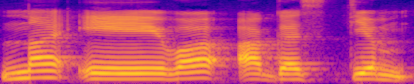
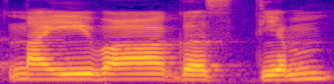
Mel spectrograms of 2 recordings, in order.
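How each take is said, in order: First: The words are said separately, each vowel distinct. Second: The words are merged into one, vowels fused.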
